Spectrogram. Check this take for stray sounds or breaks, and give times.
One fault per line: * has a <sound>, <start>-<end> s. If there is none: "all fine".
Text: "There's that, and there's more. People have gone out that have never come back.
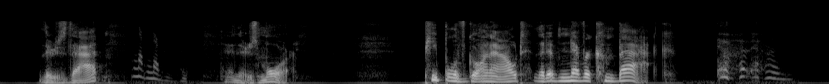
* has a chirp, 1.3-1.9 s
* has a cough, 7.2-7.9 s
